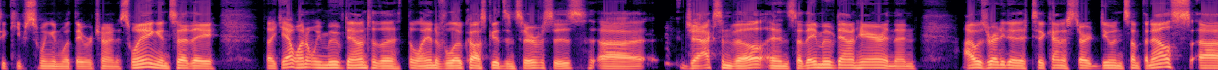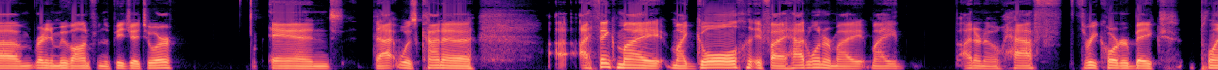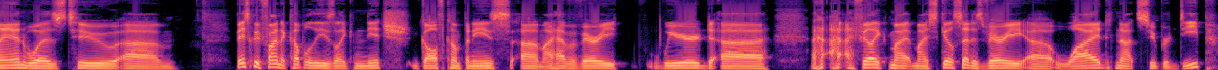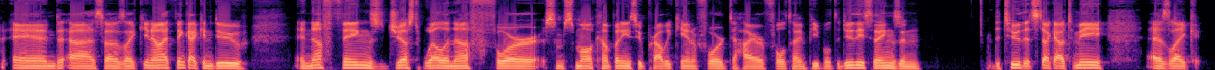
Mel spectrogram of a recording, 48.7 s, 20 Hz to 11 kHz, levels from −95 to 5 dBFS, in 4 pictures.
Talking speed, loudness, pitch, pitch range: 200 wpm, -13 LUFS, 115 Hz, 110-130 Hz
